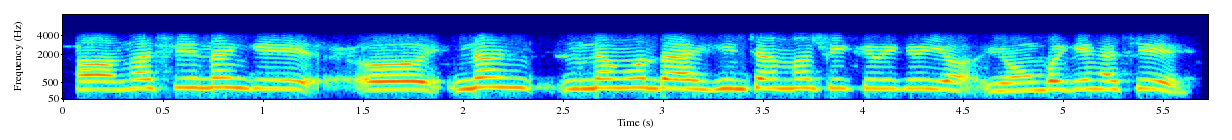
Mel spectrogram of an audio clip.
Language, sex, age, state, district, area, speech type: Manipuri, female, 30-45, Manipur, Senapati, rural, conversation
